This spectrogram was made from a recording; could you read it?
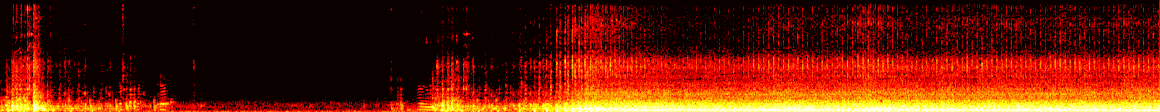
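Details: Newer Murray push mower, fixing oil in gas and water in oil: engine catches and settles into a steady, low, laboring beat, running slower than it should; throttle/governor spring setup still needs sorting.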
